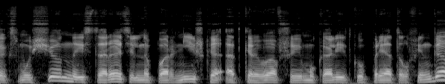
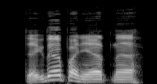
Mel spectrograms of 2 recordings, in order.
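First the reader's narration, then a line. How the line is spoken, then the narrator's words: Snorting hmph. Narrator (Russian): хмыкнул Андрей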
